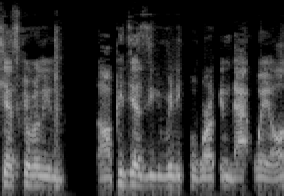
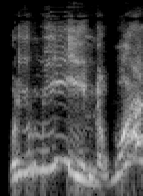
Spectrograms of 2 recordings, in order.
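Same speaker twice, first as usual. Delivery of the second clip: high-pitched baffled protest, louder at the end; mock incredulity; 13 semitones higher, 4 dB louder than usual. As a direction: jump up high in acted disbelief. Acted retort to being blamed.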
